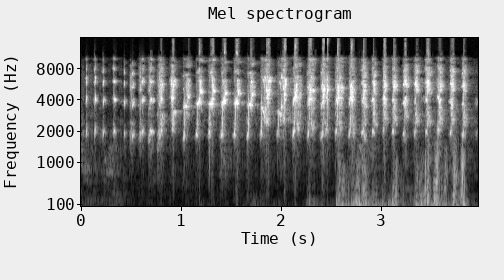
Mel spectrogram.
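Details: Lovebird of young age (PAUD) trilling its long ngekek: quick, pulsing high-pitched notes about four per second, with low rumble joining in the second half.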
